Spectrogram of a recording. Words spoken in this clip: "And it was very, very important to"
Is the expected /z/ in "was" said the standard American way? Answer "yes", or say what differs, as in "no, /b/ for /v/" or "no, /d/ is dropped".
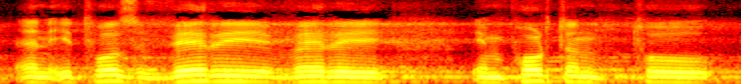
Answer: yes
